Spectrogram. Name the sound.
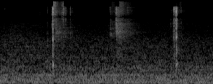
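Voigtländer Prontor II camera shutter firing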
